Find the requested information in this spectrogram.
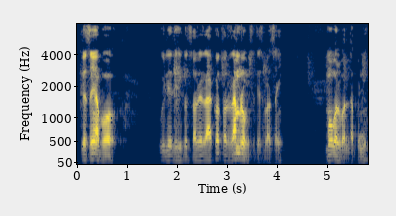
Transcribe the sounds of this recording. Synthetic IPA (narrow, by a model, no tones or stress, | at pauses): jot͡saĩʌbʌ | ujled̪ekʰikot͡sʌɾeɾakot̪ʌɾʌɾamroɦunt͡sʰʌ̥t̪esbat͡saĩ | moβalbʱʌnd̪apʌni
